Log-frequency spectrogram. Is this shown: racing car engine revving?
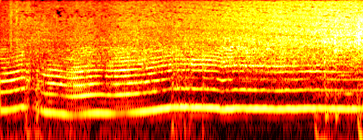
yes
